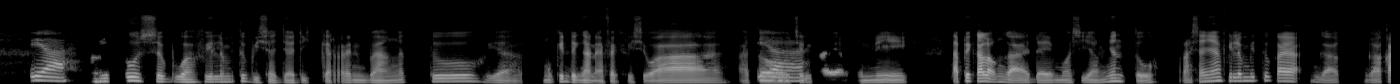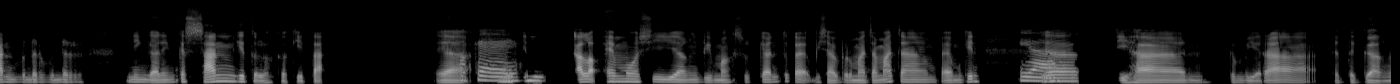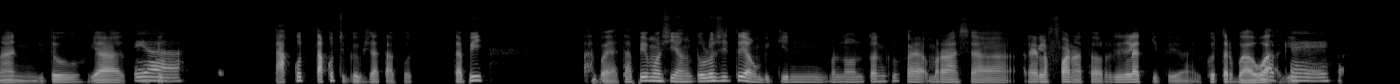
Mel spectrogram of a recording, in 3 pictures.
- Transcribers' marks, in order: other background noise; in English: "relate"
- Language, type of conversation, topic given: Indonesian, unstructured, Apa yang membuat cerita dalam sebuah film terasa kuat dan berkesan?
